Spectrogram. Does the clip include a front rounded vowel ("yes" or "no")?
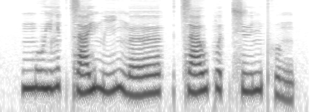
yes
